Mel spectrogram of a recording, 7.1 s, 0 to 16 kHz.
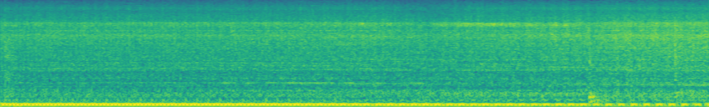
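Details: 2012 Chevy Tahoe LS 4WD after replacing the idler and tensioner pulleys, which had play and made noise at startup and idle: deep, steady V8 idle with an even rumble and no squeal or belt pulley rattle; normal idle.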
